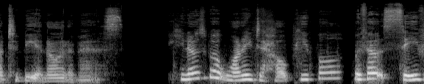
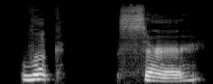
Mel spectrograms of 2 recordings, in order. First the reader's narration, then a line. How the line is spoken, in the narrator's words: he stammers, formality unfamiliar in his mouth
